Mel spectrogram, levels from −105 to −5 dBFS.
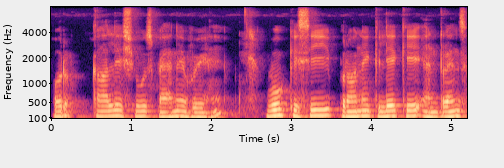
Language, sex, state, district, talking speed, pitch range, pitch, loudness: Hindi, male, Delhi, New Delhi, 150 wpm, 130-145 Hz, 135 Hz, -16 LUFS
